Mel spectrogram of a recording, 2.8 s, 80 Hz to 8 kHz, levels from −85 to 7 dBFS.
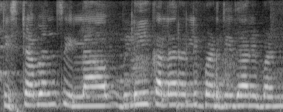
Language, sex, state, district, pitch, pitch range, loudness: Kannada, female, Karnataka, Raichur, 265 Hz, 255-280 Hz, -15 LUFS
